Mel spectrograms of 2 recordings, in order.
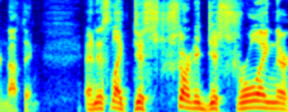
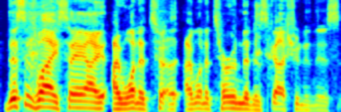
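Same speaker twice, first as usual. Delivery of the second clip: normal talking voice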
